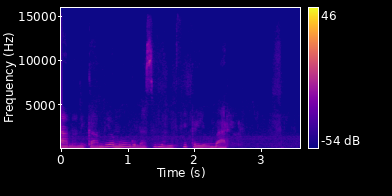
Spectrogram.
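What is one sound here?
A young woman speaks close by in a shaky, tearful voice.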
